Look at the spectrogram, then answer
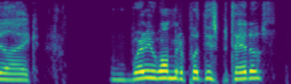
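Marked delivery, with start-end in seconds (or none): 1.3-2.7 offhand, unbothered, understated, casual, tossed-off tone. Predicting how he'll casually walk in and speak: low casual tone. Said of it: "say in just kind of like a like a low tone".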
